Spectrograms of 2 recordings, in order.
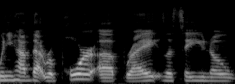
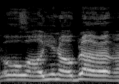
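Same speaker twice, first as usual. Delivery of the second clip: mocking inmate; 4 semitones higher, 9 dB louder than usual. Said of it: "guys would give me issues like".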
